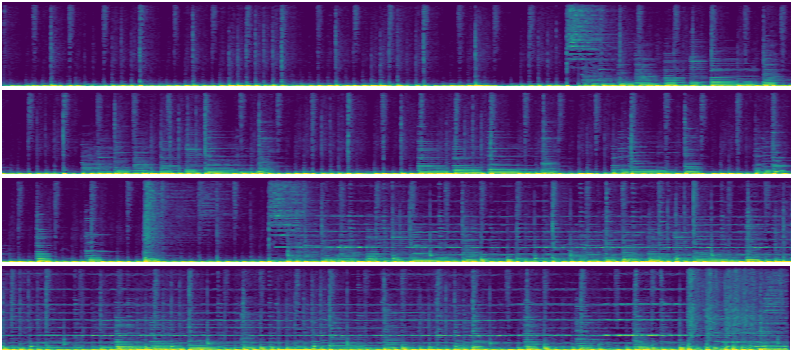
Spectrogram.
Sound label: Instrumental; Shahrzad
